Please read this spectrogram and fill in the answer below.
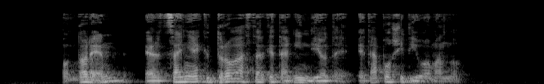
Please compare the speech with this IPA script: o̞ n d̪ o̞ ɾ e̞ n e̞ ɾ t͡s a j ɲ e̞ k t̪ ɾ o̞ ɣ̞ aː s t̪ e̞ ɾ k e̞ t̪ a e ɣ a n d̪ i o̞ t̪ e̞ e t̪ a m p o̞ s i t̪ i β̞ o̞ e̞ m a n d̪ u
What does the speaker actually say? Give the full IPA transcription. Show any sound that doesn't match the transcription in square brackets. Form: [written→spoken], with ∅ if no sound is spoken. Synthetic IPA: o̞ n d̪ o̞ ɾ e̞ n e̞ ɾ t͡s a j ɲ e̞ k [t̪→d̪] ɾ o̞ ɣ̞ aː s t̪ e̞ ɾ k e̞ t̪ a e ɣ [a→i] n d̪ i o̞ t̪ e̞ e t̪ a [m→∅] p o̞ s i t̪ i β̞ o̞ e̞ m a n d̪ u

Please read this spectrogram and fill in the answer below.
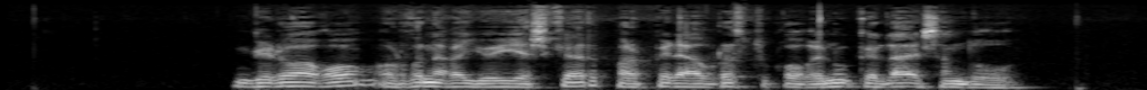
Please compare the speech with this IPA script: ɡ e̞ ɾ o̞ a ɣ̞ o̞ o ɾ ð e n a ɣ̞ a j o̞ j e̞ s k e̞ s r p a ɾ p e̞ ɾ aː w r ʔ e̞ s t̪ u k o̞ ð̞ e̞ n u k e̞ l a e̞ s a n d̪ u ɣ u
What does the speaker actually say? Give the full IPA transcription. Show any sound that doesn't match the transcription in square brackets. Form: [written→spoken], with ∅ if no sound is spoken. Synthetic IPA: ɡ e̞ ɾ o̞ a ɣ̞ o̞ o ɾ ð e n a ɣ̞ a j o̞ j e̞ s k e̞ [s→∅] r p a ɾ p e̞ ɾ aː w r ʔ e̞ s t̪ u k o̞ [ð̞→ɣ̞] e̞ n u k e̞ l a e̞ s a n d̪ u ɣ u

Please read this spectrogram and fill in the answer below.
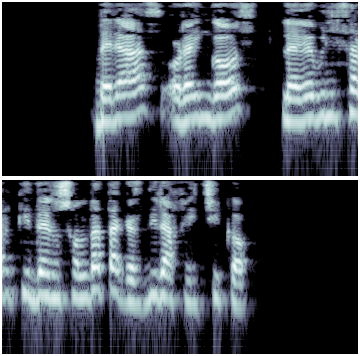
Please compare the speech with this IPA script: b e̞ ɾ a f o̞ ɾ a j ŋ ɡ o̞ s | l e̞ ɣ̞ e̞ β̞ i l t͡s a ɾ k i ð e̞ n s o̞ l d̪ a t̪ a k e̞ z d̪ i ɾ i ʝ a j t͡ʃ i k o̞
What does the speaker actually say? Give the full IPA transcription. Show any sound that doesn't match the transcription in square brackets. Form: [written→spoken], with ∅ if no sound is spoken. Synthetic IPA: b e̞ ɾ a [f→s] o̞ ɾ a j ŋ ɡ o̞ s | l e̞ ɣ̞ e̞ β̞ i l t͡s a ɾ k i ð e̞ n s o̞ l d̪ a t̪ a k e̞ z d̪ i ɾ [i→a] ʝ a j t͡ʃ i k o̞

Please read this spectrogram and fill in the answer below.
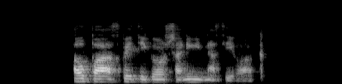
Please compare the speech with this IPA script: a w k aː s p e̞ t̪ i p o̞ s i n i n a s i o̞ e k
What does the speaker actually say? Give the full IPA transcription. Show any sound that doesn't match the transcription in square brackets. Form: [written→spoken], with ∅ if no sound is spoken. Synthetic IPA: a w [k→p] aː s p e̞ t̪ i [p→k] o̞ s [i→a] n i n a s i o̞ [e→a] k

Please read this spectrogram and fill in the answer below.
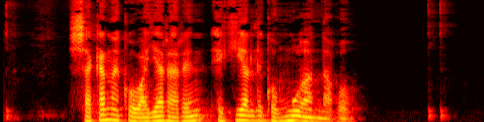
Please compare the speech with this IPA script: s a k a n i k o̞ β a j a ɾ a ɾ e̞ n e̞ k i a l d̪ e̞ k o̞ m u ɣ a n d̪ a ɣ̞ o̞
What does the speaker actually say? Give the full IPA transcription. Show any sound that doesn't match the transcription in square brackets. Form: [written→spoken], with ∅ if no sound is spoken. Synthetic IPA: s a k a n [i→a] k o̞ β a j a ɾ a ɾ e̞ n e̞ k i a l d̪ e̞ k o̞ m u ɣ a n d̪ a ɣ̞ o̞

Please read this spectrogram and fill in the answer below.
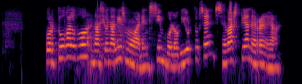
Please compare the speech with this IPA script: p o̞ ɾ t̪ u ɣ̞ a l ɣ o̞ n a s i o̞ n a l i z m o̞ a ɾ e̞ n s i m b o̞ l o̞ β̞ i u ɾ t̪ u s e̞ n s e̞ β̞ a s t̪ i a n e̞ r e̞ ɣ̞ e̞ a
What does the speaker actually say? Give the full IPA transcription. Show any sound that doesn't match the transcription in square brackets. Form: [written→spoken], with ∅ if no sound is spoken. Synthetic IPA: p o̞ ɾ t̪ u ɣ̞ a l ɣ o̞ n a s i o̞ n a l i z m o̞ a ɾ e̞ n s i m b o̞ l o̞ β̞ i u ɾ t̪ u s e̞ n s e̞ β̞ a s t̪ i a n e̞ r e̞ ɣ̞ e̞ a

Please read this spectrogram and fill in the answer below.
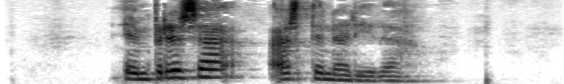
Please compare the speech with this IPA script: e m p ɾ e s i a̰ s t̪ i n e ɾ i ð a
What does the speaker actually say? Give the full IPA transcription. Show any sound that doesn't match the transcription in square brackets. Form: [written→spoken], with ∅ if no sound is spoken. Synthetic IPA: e m p ɾ e s [i→a] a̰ s t̪ [i→e] n [e→a] ɾ i ð a

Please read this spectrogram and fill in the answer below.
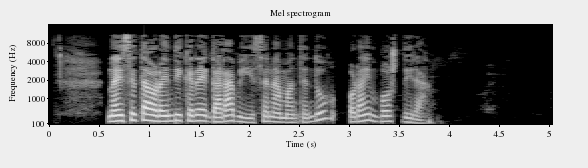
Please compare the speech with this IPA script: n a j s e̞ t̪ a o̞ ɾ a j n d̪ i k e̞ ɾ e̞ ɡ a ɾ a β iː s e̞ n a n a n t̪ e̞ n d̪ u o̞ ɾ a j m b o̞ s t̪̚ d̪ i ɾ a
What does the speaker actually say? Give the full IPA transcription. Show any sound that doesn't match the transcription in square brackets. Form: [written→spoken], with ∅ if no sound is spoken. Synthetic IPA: n a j s e̞ t̪ a o̞ ɾ a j n d̪ i k e̞ ɾ e̞ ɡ a ɾ a β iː s e̞ n a [n→m] a n t̪ e̞ n d̪ u o̞ ɾ a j m b o̞ s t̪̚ d̪ i ɾ a

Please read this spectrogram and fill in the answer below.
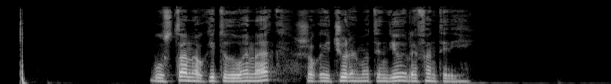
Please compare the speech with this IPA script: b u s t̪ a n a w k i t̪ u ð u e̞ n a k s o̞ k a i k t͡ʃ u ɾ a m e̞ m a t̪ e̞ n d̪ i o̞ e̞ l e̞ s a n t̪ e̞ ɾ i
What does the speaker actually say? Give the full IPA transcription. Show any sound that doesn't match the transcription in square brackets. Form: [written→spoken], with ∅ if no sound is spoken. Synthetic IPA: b u s t̪ a n a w k i t̪ u ð u e̞ n a k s o̞ k a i [k→∅] t͡ʃ u ɾ a [m→∅] e̞ m a t̪ e̞ n d̪ i o̞ e̞ l e̞ [s→f] a n t̪ e̞ ɾ i

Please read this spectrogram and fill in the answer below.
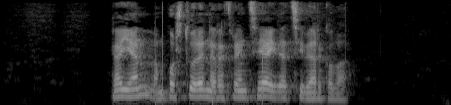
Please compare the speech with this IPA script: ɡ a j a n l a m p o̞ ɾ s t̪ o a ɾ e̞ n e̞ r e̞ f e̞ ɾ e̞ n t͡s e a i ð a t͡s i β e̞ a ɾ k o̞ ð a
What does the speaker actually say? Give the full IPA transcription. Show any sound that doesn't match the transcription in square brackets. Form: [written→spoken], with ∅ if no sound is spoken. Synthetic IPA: ɡ a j a n l a m p o̞ [ɾ→∅] s t̪ [o→u] a ɾ e̞ n e̞ r e̞ f e̞ ɾ e̞ n t͡s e a i ð a t͡s i β e̞ a ɾ k o̞ ð a

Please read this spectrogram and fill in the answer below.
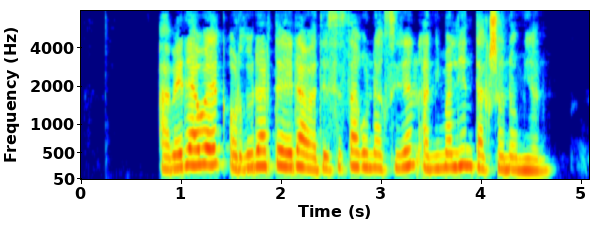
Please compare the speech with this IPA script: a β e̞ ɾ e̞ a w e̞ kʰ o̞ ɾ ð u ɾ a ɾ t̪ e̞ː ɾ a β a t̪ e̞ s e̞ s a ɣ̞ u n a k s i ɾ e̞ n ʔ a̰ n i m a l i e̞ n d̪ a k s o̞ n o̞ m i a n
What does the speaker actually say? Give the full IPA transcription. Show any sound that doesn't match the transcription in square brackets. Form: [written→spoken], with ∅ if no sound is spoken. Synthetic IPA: a β e̞ ɾ e̞ a w e̞ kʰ o̞ ɾ ð u ɾ a ɾ t̪ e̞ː ɾ a β a t̪ e̞ s e̞ s a ɣ̞ u n a k s i ɾ e̞ n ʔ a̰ n i m a l i e̞ n [d̪→t̪] a k s o̞ n o̞ m i a n

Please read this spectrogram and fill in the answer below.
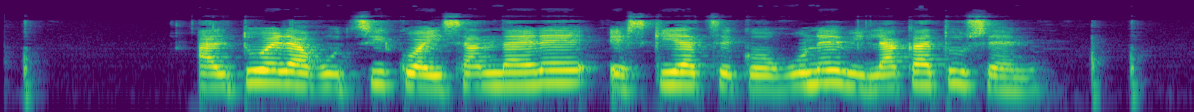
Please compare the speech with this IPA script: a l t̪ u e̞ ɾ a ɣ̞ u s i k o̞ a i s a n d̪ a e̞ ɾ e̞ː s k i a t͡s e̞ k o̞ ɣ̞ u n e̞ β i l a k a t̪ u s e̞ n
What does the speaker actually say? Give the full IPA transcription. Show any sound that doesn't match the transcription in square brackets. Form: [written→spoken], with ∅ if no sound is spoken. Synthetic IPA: a l t̪ u e̞ ɾ a ɣ̞ u [s→t͡s] i k o̞ a i s a n d̪ a e̞ ɾ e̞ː s k i a t͡s e̞ k o̞ ɣ̞ u n e̞ β i l a k a t̪ u s e̞ n

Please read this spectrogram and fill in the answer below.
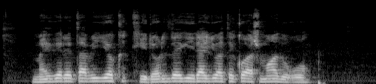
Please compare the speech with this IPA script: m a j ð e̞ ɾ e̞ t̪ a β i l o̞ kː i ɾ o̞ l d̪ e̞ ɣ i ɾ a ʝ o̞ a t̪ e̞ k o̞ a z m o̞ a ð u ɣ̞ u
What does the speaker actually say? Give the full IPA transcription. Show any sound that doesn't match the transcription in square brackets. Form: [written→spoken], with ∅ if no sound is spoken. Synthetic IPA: m a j ð e̞ ɾ e̞ t̪ a β i [l→ʎ] o̞ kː i ɾ o̞ l d̪ e̞ ɣ i ɾ a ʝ o̞ a t̪ e̞ k o̞ a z m o̞ a ð u ɣ̞ u

